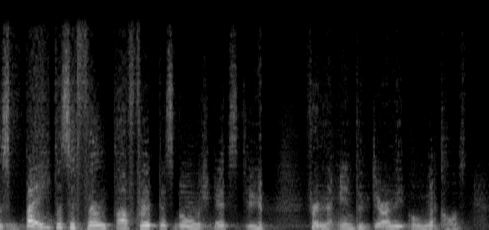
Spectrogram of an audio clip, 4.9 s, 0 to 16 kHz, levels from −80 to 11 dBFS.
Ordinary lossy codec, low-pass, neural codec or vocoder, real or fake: none; 14.4 kHz; codec, 44.1 kHz, 0.9 kbps, DAC; fake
